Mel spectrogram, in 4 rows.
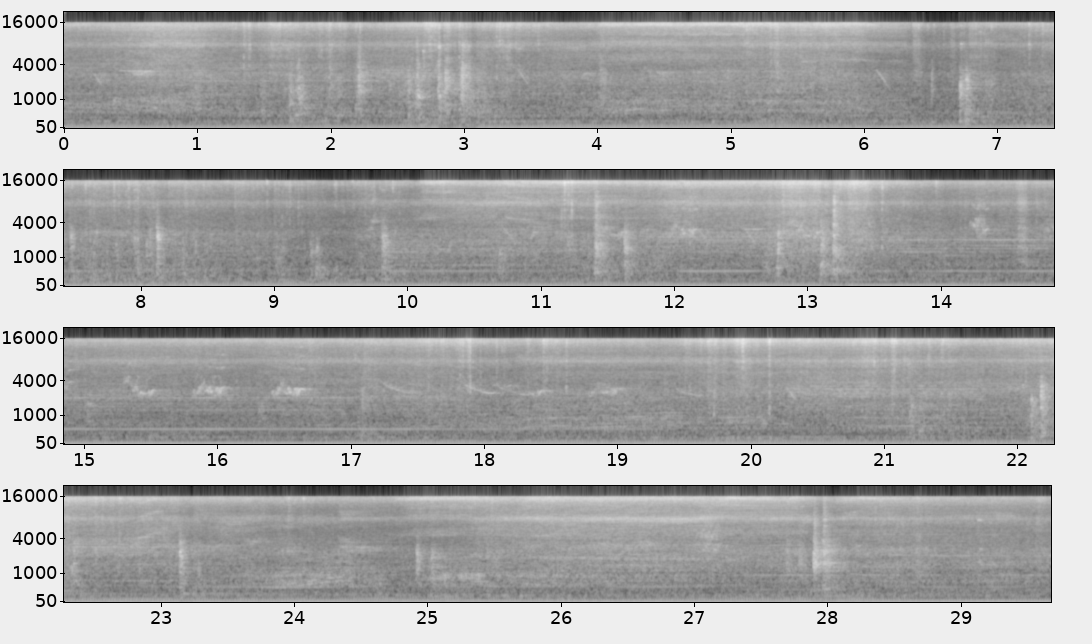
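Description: Hitachi 120 hydraulic excavator's diesel engine running steadily with a constant hydraulic tone as the bucket digs and lifts mud from a ditch. A sharp knock comes every few seconds from the working boom and bucket.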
